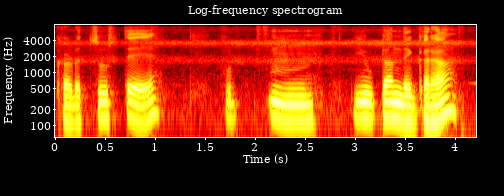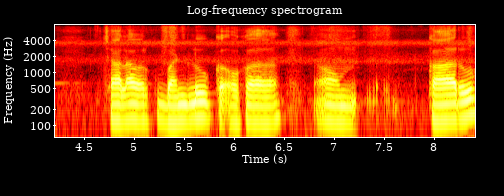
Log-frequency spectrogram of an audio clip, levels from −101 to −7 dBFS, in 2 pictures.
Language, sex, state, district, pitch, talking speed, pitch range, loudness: Telugu, male, Telangana, Nalgonda, 125 Hz, 70 wpm, 125-140 Hz, -19 LUFS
